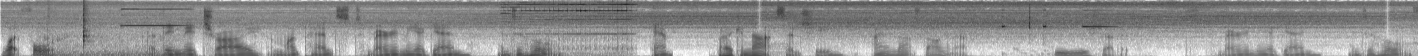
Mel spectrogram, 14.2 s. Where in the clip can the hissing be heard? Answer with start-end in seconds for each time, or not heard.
0.0-14.1.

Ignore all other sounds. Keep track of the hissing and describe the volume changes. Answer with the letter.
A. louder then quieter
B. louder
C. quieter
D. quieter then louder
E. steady
B.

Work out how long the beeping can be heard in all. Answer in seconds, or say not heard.
4 s.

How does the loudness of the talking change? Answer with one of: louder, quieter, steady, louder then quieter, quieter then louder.
quieter.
